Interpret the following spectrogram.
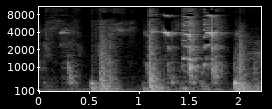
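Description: Dry-erase marker squeaking across a whiteboard in a series of short, separate strokes as words are handwritten.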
